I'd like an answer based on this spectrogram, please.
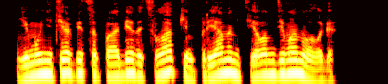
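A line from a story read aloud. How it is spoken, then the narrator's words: Snort. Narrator (Russian): хмыкнул Магар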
